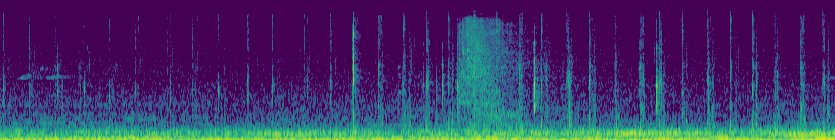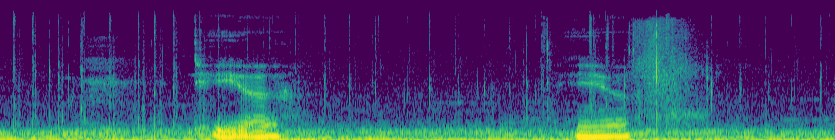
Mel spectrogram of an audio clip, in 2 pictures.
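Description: Small footsteps patter steadily on soft ground.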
